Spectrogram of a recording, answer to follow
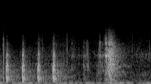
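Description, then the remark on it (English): Four quick, evenly spaced, moderately loud knocks on a wooden door to rouse a very hard sleeper, followed by a softer muffled thump or shuffle behind it. “You knocked for a minute already.”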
